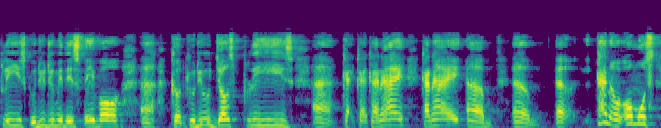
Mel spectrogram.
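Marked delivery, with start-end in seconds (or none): 0.0-7.1 put-on stuttering, begging, pleading voice. Retelling how she asked her dad for a favor, imitating a stuttering, begging plea. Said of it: "she kind of came almost stuttering, begging".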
